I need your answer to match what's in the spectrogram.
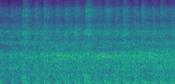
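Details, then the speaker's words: Freddie the Fiat old two-cylinder tractor, easy start with barely any cranking, then even rhythmic putt-putt idle with steady firing and no misfires; runs well since the upside-down magneto was corrected. Normal idle. "Barely even crank it over and it's running. He was right. Ever since we figured out that that magneto thing was upside down, this thing has been a very awesome runner."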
